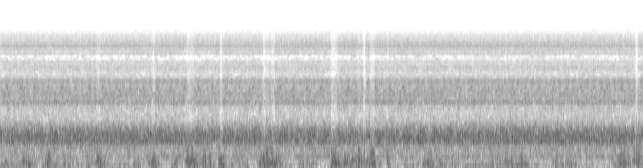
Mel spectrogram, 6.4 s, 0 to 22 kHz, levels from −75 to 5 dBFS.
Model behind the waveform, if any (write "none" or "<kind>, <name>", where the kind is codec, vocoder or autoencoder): none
